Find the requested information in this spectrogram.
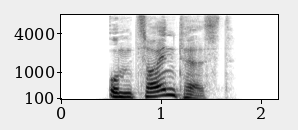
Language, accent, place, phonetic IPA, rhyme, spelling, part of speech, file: German, Germany, Berlin, [ʊmˈt͡sɔɪ̯ntəst], -ɔɪ̯ntəst, umzäuntest, verb, De-umzäuntest.ogg
- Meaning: inflection of umzäunen: 1. second-person singular preterite 2. second-person singular subjunctive II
